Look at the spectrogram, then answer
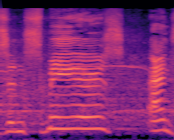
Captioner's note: cheering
